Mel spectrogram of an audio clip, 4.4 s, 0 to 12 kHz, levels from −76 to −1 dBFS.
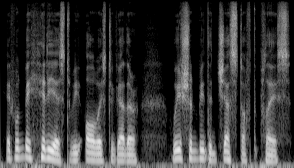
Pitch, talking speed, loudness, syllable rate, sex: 110 Hz, 215 wpm, -18 LUFS, 5.6 syllables/s, male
